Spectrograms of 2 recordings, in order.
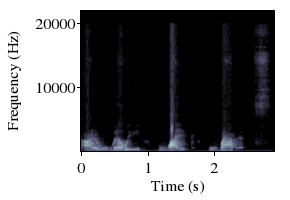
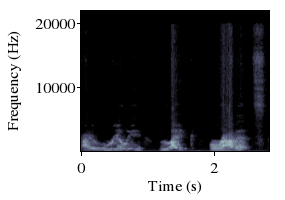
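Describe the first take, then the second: First: The r sounds are said as W. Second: The r sounds are said as clear R. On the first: The speaker calls it wrong. "if we don't use good sounds, it might sound" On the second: The speaker calls it right. "if we say those sounds correctly"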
